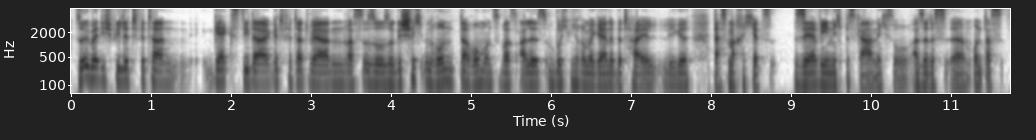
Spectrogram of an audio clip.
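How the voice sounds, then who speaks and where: A man's voice: lowish voice, level tone, moderate pace, gravelly, few pauses. A man talking casually on a podcast, wry and exasperated, using dry gallows humor. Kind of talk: casual chat.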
